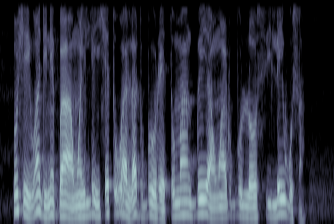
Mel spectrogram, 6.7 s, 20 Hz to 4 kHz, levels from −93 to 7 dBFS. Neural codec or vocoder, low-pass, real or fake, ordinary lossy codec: none; 3.6 kHz; real; none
